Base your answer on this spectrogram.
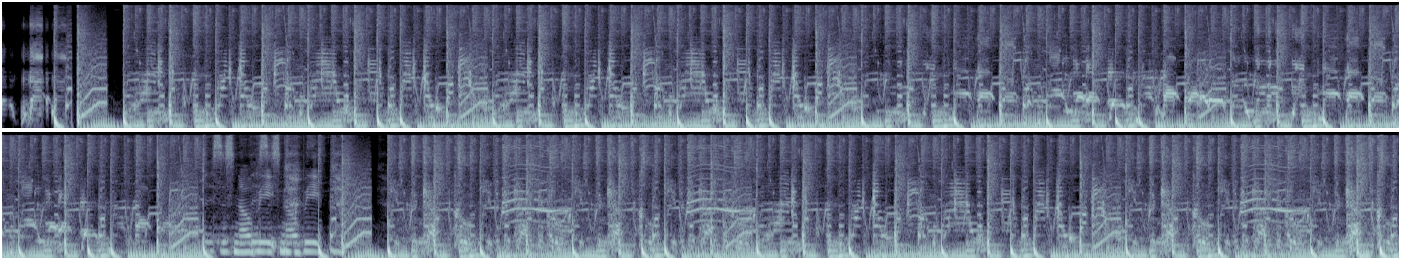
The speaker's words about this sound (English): you're walking down the road and you just want to start just rocking out to the Sugar Cat theme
